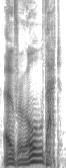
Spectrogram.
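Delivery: assured, level-pitched royal confirmation; answering king. A narrator's reading. King confirms his rule to the prince, assured. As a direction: confirm it with calm authority, falling at the end. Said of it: "the king answered".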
